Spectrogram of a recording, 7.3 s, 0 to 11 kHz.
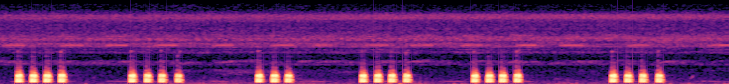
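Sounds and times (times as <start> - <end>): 
Rosenberg's gladiator frog Boana rosenbergi producing sharp knocking pulses: 0.2 - 0.7, 1.3 - 1.9, 2.6 - 3.0, 3.6 - 4.2, 4.8 - 5.3, 6.1 - 6.7.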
